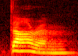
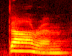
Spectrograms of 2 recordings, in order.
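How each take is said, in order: First: The H is dropped in the ending. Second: The H is dropped in the ending.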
